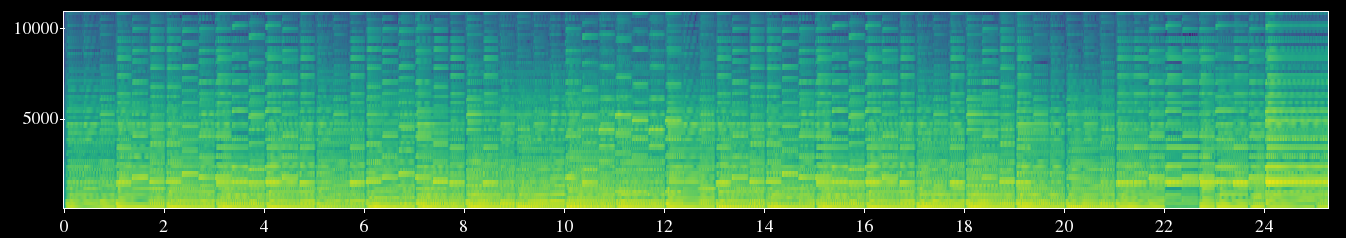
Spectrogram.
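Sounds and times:
harmonica: 0.0 - 25.2.

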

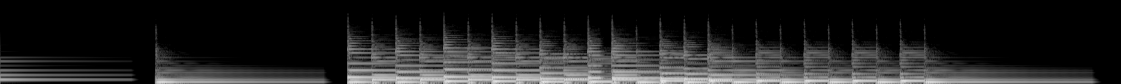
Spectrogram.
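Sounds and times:
acoustic bass: 1.6 - 2.4, 3.5 - 9.7.

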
